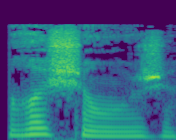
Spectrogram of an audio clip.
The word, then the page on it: rechange: francais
